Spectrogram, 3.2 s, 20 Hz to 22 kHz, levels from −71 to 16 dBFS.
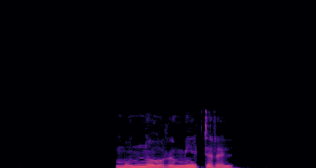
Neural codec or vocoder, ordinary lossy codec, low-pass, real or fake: codec, 16 kHz, 4.8 kbps, FACodec; none; none; fake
